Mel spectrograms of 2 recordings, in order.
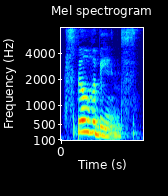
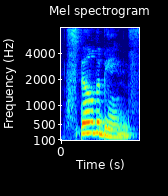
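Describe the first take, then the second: No difference in how they are said.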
